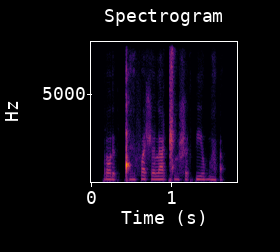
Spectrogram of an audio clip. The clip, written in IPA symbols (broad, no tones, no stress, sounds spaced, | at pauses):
ɾ ɔ ɾ ɘ ʔ ǃ ɛ̤ f a ʃ ɐ l a ǁ ɔ̤ ʂ ɘ ʔ pʲ ɛ ʊ̯ b a̤ ʔ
